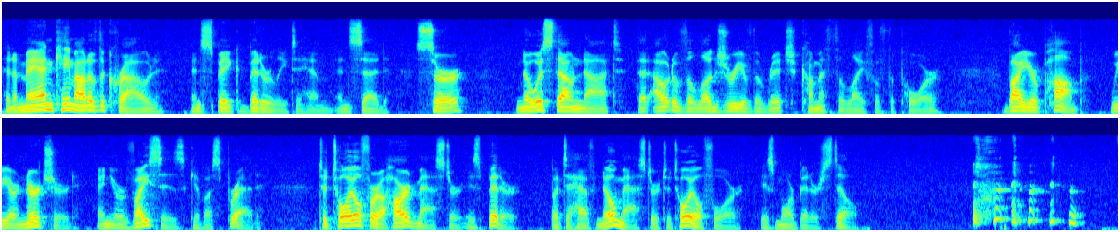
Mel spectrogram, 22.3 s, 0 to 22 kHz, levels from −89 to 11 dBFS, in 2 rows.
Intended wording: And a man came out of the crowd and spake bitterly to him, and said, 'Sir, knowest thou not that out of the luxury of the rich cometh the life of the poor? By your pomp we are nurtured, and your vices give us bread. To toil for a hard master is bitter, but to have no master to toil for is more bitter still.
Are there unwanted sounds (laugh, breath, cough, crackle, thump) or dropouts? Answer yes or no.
yes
